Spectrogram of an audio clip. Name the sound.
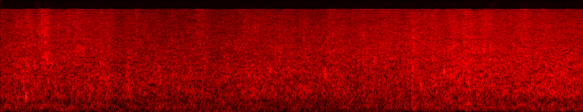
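calming ocean waves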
